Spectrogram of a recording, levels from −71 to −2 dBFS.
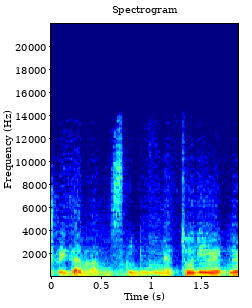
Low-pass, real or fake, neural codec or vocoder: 14.4 kHz; fake; codec, 44.1 kHz, 0.9 kbps, DAC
